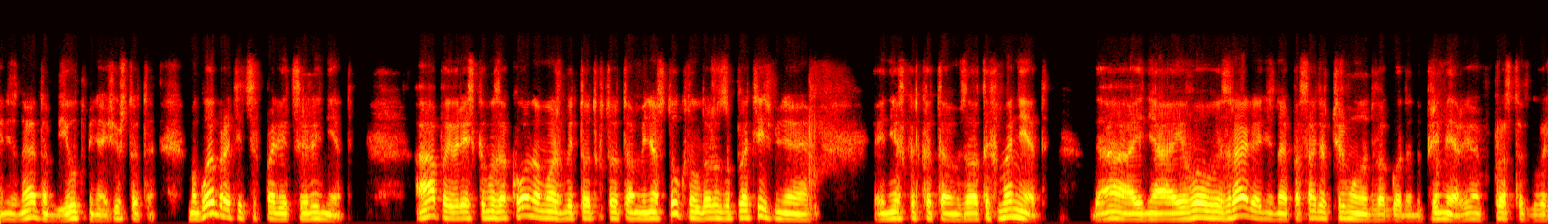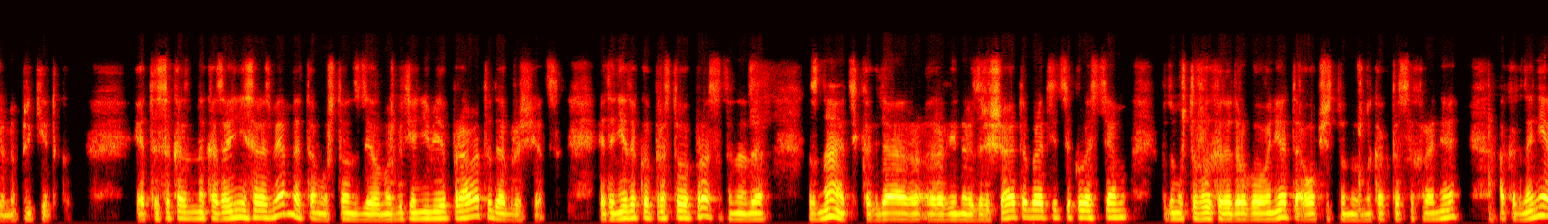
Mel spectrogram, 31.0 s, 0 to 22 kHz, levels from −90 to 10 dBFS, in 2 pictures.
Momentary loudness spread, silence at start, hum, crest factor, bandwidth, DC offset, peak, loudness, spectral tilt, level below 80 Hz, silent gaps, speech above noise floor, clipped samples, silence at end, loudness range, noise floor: 13 LU; 0 s; none; 14 dB; 8 kHz; under 0.1%; 0 dBFS; -16 LUFS; -6.5 dB/octave; -54 dBFS; none; 23 dB; under 0.1%; 0 s; 4 LU; -38 dBFS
